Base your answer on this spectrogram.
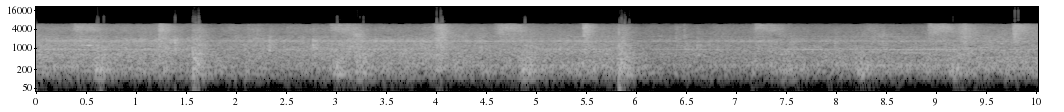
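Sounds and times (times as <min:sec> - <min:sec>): steady machine noise: 0:00.0 - 0:10.0.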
